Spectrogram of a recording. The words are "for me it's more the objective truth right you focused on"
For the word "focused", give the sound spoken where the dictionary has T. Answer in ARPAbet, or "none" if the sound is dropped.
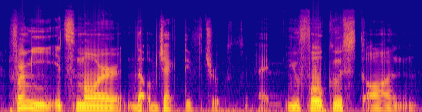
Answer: T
